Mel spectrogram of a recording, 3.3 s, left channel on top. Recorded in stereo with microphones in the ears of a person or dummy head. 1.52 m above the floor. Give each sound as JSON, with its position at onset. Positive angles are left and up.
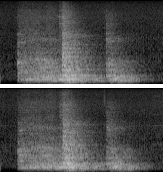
{"t": 0.3, "sound": "a sliding door", "side_deg": 60, "distance_m": 0.7}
